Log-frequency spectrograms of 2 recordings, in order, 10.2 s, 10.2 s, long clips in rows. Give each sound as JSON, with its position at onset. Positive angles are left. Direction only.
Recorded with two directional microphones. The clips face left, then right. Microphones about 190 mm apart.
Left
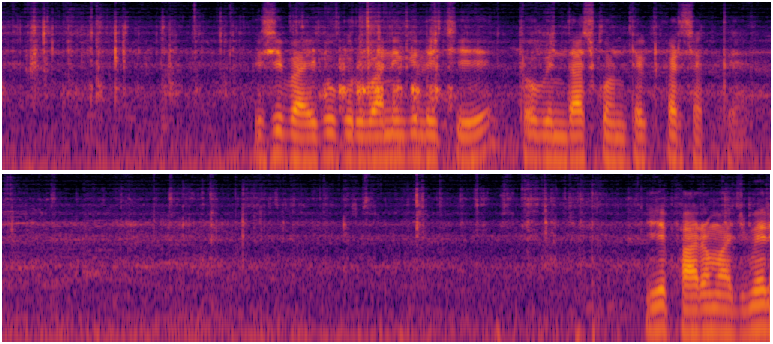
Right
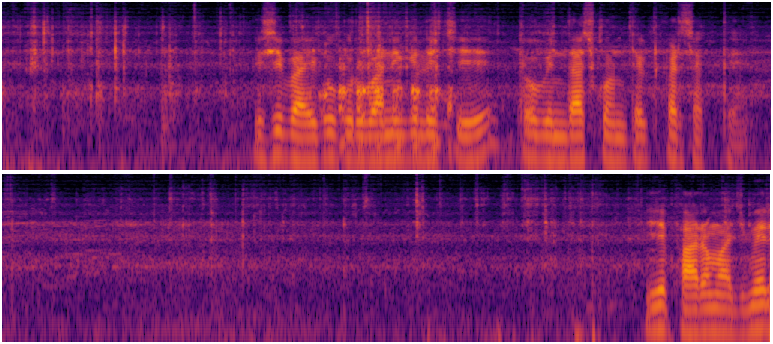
{"t": 0.2, "sound": "a sound", "side_deg": -25}
{"t": 1.6, "sound": "speech", "side_deg": 0}
{"t": 7.9, "sound": "vehicle", "side_deg": -35}
{"t": 9.4, "sound": "speech", "side_deg": 0}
